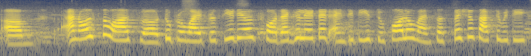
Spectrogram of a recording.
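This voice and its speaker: Female Indian-accented field reporter, high voice, formal halting read, thin phone-quality audio. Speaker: news reporter. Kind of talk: live news report, reading out recommendations. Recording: narrow, phone-like sound.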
